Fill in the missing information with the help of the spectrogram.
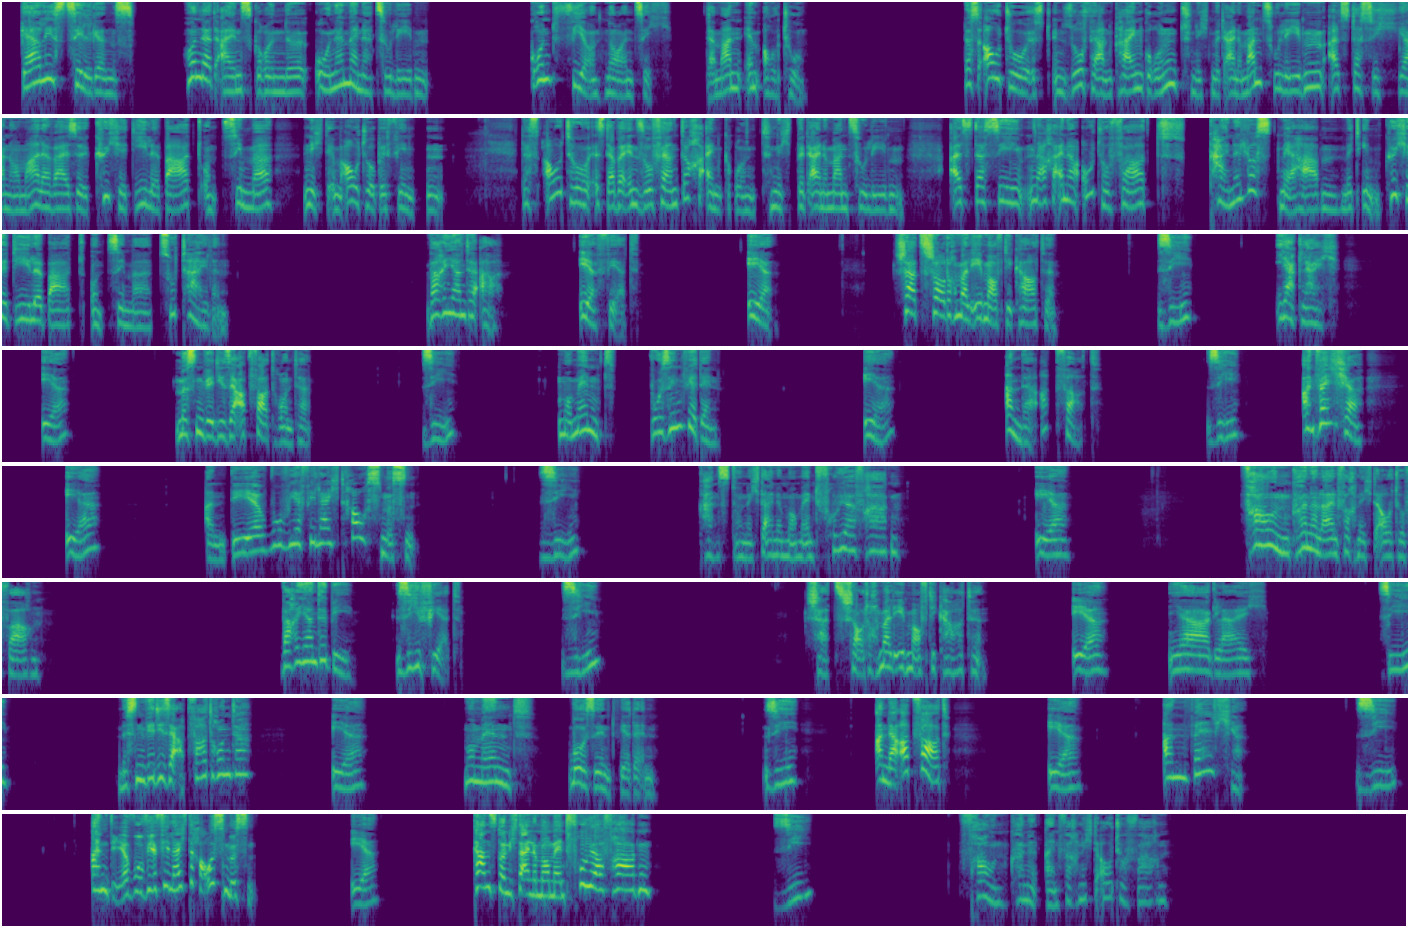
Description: deutsche Sprecherin, Sängerin und Schauspielerin.
Sprechprobe: Industrie (Muttersprache):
